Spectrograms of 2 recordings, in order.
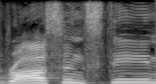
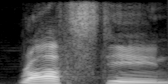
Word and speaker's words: Rothstein: for a second question but was it John Rosenstein is that how you pronounce his name Rothstein yeah he uh he was like nope don't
